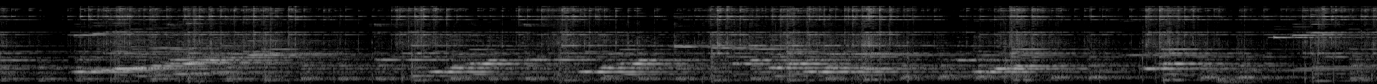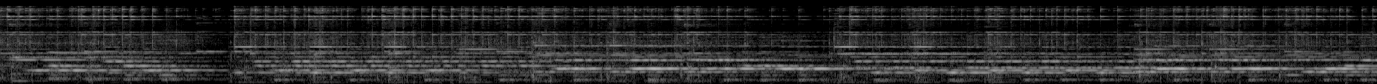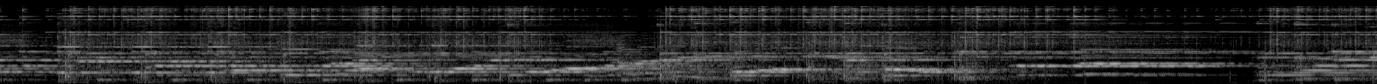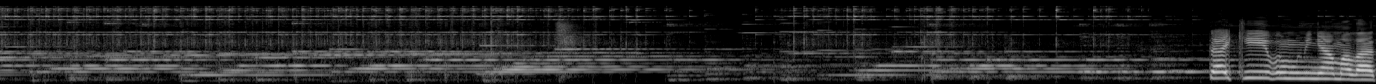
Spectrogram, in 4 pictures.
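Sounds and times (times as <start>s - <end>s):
small metal handbells ringing: 0.0s - 53.9s
music with stepping melody: 0.0s - 55.0s.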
